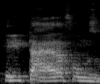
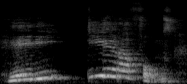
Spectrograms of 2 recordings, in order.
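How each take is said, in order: First: The third syllable has an 'eye' sound. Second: The third syllable has an 'ee' sound. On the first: The speaker calls it wrong. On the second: The speaker calls it right.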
